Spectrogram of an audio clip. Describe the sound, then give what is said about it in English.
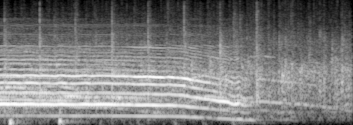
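An audience claps and cheers steadily as guest Adam Spencer is welcomed on stage, with a loud sustained tonal whoop ringing over the applause before it all fades slightly toward the end. “Keep clapping. He's coming.”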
